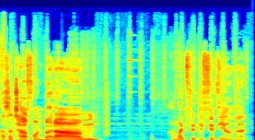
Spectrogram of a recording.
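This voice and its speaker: A man's voice: on the low side, moderate pace, soft background music. A man with a Thai accent, a DJ co-hosting a podcast, talking loosely and casually and swearing freely. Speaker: DJ and podcast co-host.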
